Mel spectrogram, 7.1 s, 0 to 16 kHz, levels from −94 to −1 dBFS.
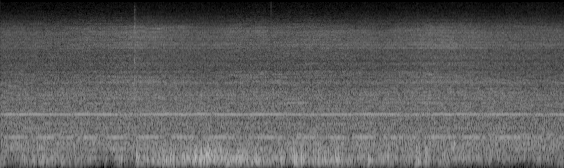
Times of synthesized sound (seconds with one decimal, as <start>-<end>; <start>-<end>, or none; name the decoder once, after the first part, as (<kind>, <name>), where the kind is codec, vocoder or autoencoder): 0.0-0.5 (vocoder, Vocos); 1.6-2.9; 4.4-7.1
